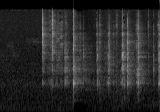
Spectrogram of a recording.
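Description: Quick, irregular metal-on-metal clinking, about a dozen sharp taps with a short ringing tone, starting about half a second in.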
